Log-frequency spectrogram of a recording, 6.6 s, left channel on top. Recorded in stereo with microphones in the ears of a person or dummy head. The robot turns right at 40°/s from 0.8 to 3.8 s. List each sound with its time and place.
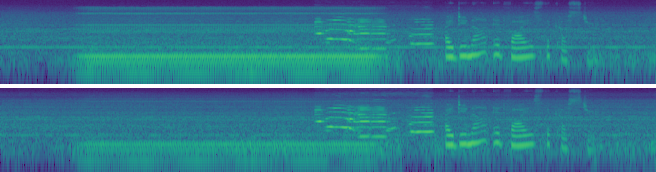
3.1 s a violin: centre (ahead or behind); by 4.3 s 20° right (ahead or behind)
4.4 s a woman speaking: 5° right (ahead or behind)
